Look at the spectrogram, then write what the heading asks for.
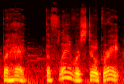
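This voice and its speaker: A man hosts a read-along of comic rhymes for children. His voice is soft-edged and relaxed, and he takes his time with a theatrical storyteller's delivery. Quiet music plays underneath. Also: on the high side, slow pace. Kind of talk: expressive reading of funny children's rhymes.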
